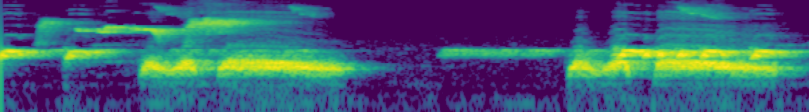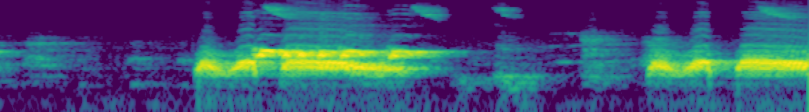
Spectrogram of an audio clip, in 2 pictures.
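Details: Lure song of a spotted dove in vigorous, melodious form: repeated deep coo phrases every two to three seconds, each carrying a rattled trill above, a high sliding whistle at the start and soft faint chirps between.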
